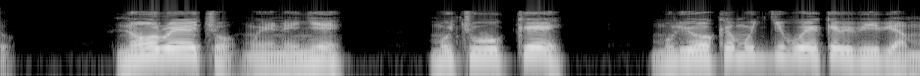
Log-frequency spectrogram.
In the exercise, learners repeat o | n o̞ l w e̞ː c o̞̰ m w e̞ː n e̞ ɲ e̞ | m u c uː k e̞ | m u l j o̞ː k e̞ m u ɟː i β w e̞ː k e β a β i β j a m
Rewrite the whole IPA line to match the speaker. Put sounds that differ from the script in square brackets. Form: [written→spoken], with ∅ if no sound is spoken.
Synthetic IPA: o | n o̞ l w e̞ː c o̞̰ m w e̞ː n e̞ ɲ e̞ | m u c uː k e̞ | m u l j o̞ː k e̞ m u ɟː i β w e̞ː k e β [a→i] β i β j a m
